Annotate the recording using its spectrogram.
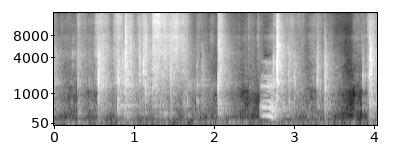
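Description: A paper envelope and its contents being opened and handled: a run of short rustles and crinkles.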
